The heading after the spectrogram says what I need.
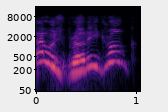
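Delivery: very high-pitched, comic put-on voice. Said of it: "his voice".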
